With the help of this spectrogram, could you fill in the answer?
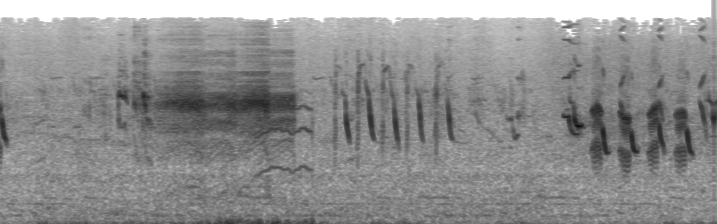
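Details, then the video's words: Mynah song made of a harsh churr, then a rapid chatter of thin, steep notes and a final burst of loud, gurgling whistles. "Common myna bird song /Indian maina sound /mynah singing"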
